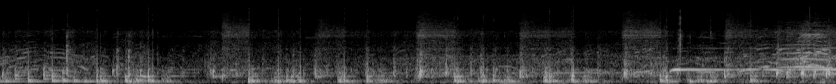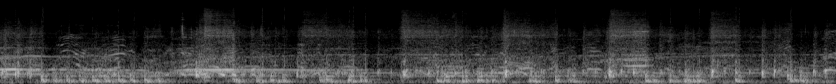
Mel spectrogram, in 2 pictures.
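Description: Marching band drums beating a cadence, with a couple of held horn-like notes in the middle, over the chatter of onlookers.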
